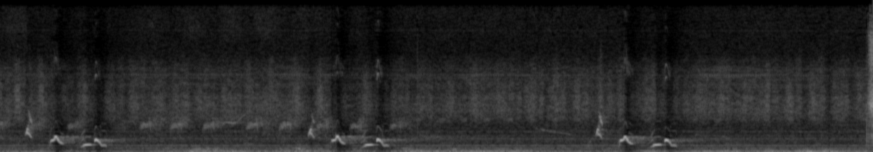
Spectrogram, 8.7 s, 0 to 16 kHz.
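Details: Liquid, fluting song of a black-headed oriole in a tree on 28 October 2016: short phrases of two or three downward-slurred whistles recur about every three seconds, with soft chattering from other birds behind.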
